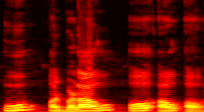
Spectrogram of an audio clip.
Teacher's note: जिन स्वरों के उच्चारण में ओंठ गोलाकार होते हैं, वह वृत्तमुखी स्वर कहलाते हैं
